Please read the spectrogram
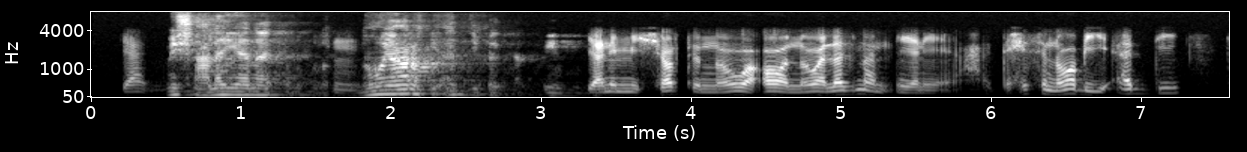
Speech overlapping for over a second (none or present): none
